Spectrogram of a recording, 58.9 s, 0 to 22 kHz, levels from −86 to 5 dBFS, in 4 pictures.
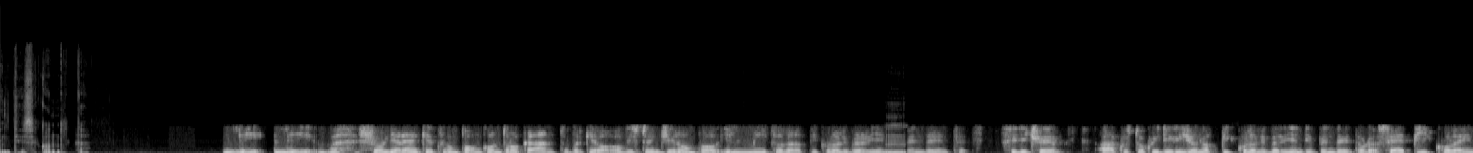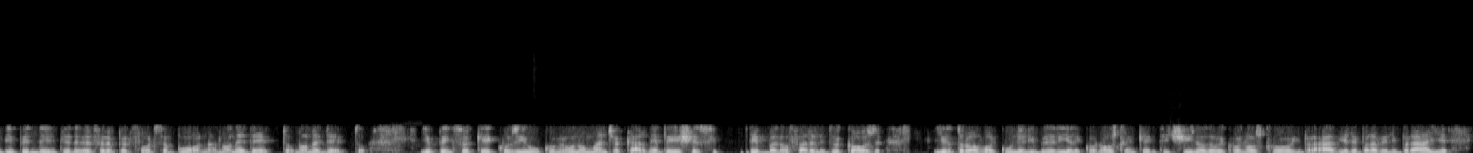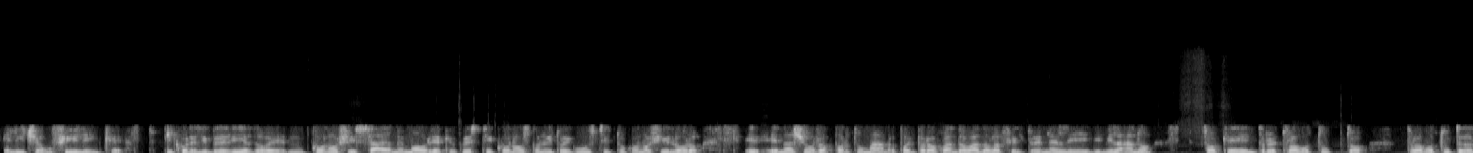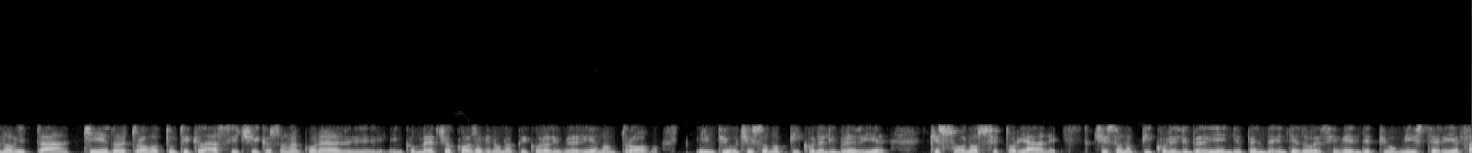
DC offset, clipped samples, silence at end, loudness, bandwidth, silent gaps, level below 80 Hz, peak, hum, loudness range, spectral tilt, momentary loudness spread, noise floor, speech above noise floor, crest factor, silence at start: under 0.1%; under 0.1%; 0 s; -25 LUFS; 8.4 kHz; none; -64 dBFS; -6 dBFS; none; 2 LU; -8.5 dB/octave; 7 LU; -70 dBFS; 45 dB; 20 dB; 0 s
